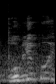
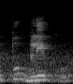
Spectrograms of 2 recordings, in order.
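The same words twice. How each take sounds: First: "público" with PÚ as the strong syllable; stress on first syllable. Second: "publico" with BLI as the strong syllable; stress on middle syllable. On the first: Teacher repeating the contrast for students, "público" stressed on PÚ. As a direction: put the force on PÚ in "público". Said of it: "a gente faz muito mais força na". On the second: Teacher repeating the contrast for students, "publico" stressed on BLI. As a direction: put the force on BLI in "publico". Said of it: "mais força na palavra bli". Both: Shown as a demonstration.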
